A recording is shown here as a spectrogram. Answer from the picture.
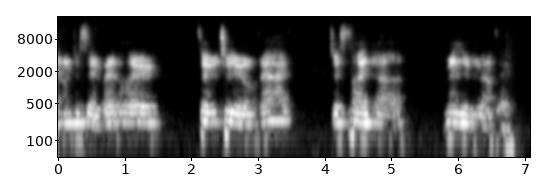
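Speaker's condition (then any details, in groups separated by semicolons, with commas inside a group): Spinal muscular atrophy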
